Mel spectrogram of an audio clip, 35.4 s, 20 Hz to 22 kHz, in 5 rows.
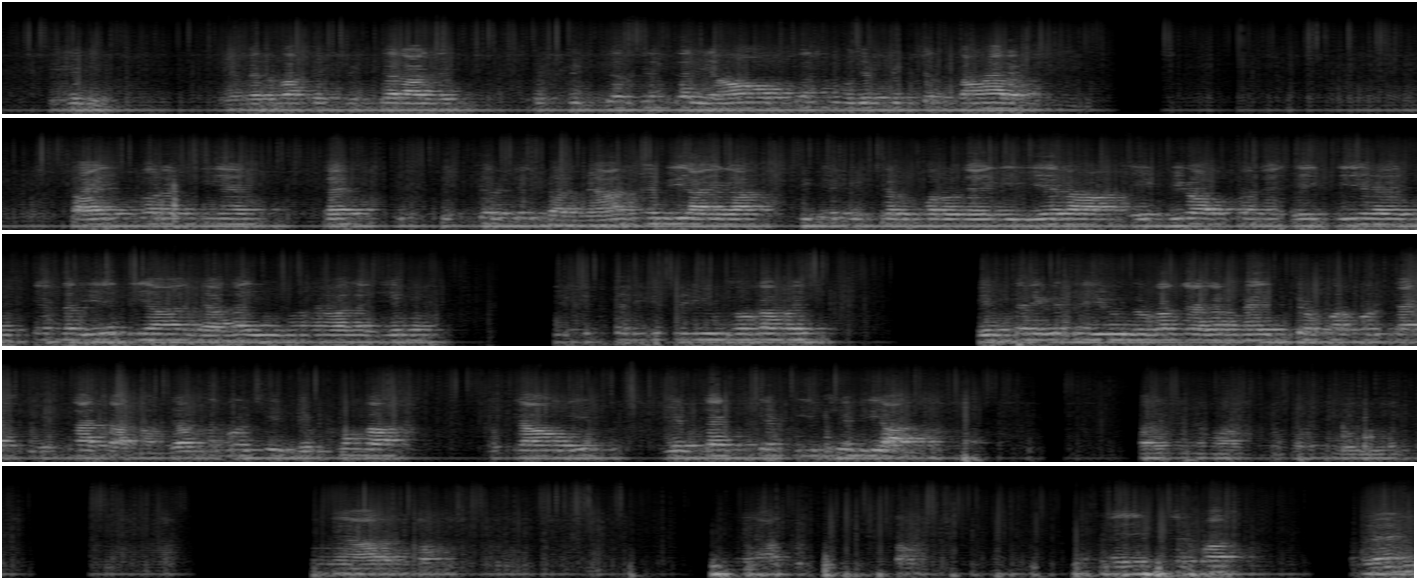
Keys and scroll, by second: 31.9 g, 32.2 j, 33.5 BackSpace.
